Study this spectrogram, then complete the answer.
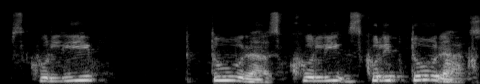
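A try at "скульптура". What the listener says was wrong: Non, sans I, c'est un signe comme sculpture, sculptura. Sculptura.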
